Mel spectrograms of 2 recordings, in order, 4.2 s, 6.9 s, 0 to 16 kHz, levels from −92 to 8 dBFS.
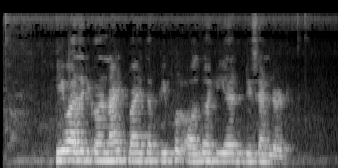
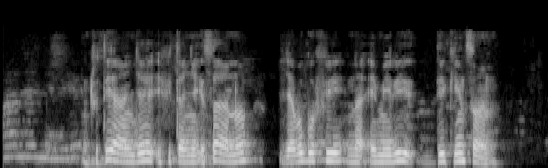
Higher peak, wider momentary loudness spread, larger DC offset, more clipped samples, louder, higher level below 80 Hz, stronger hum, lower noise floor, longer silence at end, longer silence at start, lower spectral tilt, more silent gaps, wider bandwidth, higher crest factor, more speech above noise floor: about the same, -2 dBFS vs -2 dBFS; second, 9 LU vs 20 LU; neither; neither; about the same, -16 LUFS vs -15 LUFS; about the same, -54 dBFS vs -54 dBFS; neither; second, -51 dBFS vs -64 dBFS; about the same, 0.6 s vs 0.65 s; about the same, 0.05 s vs 0.05 s; about the same, -8 dB/octave vs -7.5 dB/octave; neither; first, 11.5 kHz vs 7.8 kHz; about the same, 14 dB vs 14 dB; second, 35 dB vs 48 dB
